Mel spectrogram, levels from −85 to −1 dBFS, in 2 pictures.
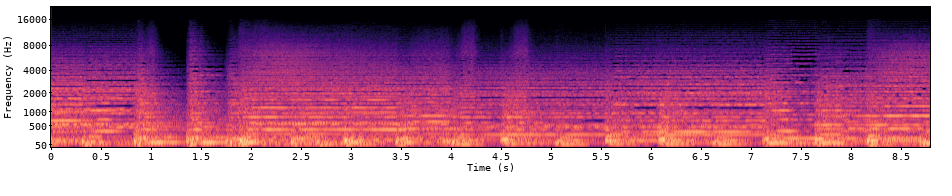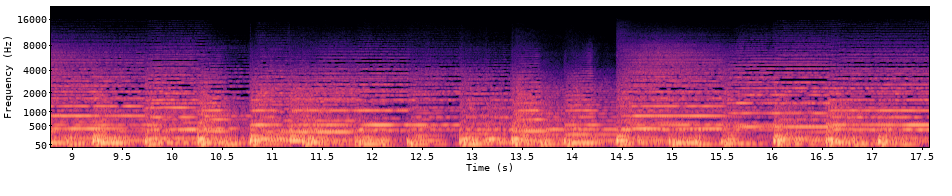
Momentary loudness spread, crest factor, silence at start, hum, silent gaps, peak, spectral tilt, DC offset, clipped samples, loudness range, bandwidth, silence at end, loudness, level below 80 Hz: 4 LU; 16 dB; 0 s; none; none; -2 dBFS; -6.5 dB/octave; under 0.1%; under 0.1%; 2 LU; 11.5 kHz; 0 s; -18 LUFS; -26 dBFS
